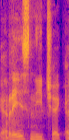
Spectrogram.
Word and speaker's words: Resnicek: Resnicek. Resnicek. Das Z spricht man aus, ja, wie ein genau. S und das genau. C wie ein Tsch.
